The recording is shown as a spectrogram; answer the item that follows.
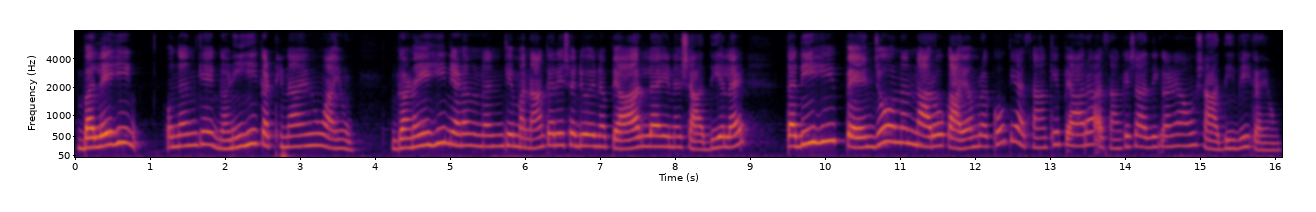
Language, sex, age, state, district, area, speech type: Sindhi, female, 18-30, Maharashtra, Thane, urban, spontaneous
